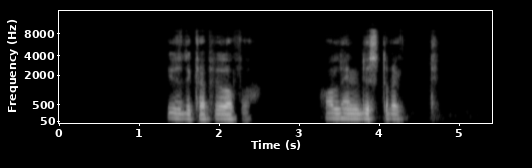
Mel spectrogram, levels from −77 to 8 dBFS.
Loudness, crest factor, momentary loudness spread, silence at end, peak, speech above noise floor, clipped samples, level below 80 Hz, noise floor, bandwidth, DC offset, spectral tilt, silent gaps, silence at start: -26 LUFS; 22 dB; 19 LU; 0.7 s; -8 dBFS; over 64 dB; under 0.1%; -62 dBFS; under -90 dBFS; 9.4 kHz; under 0.1%; -4 dB/octave; 2.56-3.25 s, 4.43-4.57 s; 1.35 s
